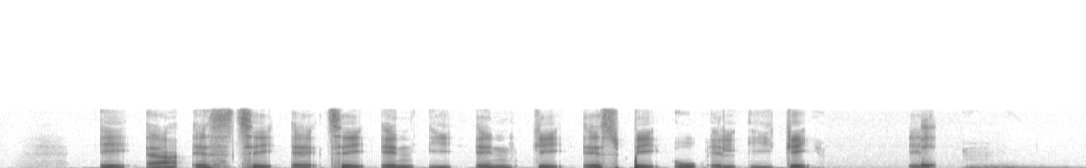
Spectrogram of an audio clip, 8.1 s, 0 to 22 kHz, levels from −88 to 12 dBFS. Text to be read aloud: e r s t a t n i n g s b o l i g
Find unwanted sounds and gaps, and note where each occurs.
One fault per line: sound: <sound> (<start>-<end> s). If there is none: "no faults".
sound: laugh (6.8-7.0 s)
